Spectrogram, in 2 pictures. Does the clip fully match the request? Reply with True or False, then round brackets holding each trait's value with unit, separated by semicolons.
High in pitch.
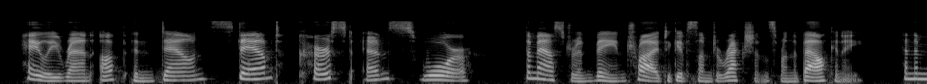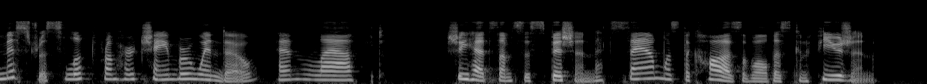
True (205 Hz)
